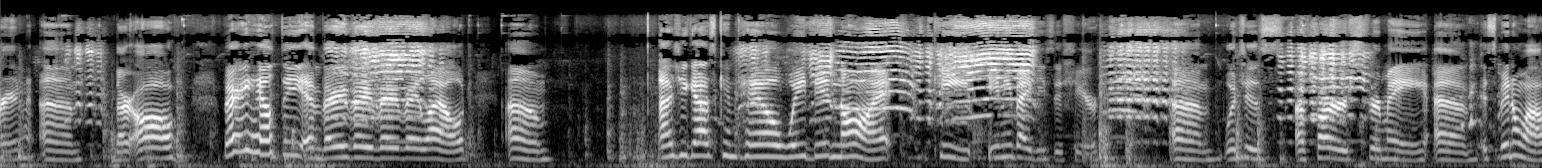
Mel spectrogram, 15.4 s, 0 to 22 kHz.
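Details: A crowd of goat kids born in the 2022 kidding season crying nearly nonstop, long quavering bleats rising and falling and overlapping, with a voice speaking among them.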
